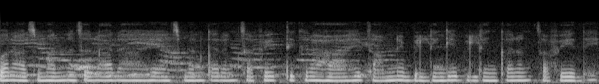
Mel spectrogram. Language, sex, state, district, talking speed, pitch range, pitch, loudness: Hindi, female, Maharashtra, Aurangabad, 210 wpm, 180-190 Hz, 185 Hz, -18 LUFS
